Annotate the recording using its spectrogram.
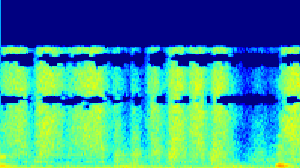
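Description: Fine-grit sanding pad rubbed by hand along the edge of a round wooden board in quick, repeated back-and-forth strokes.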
